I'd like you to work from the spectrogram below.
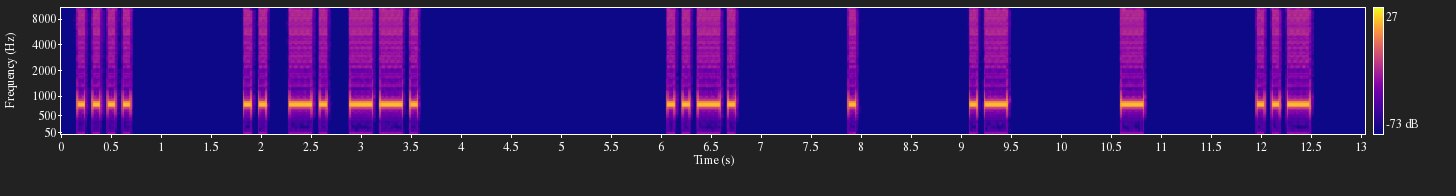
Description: Morse code, heard as a keyed tone, about 16 wpm, spaced as for 8 wpm, 800 Hz. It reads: HING FEATU
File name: Slow With Faster Ings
